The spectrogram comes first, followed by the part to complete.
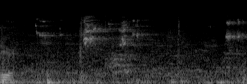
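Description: Courtside basketball game sound: a few dull thumps of a ball bouncing on the court over a low arena murmur.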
